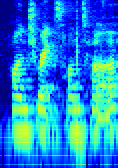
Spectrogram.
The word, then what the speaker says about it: Hunter x Hunter: I'm going to say Hunter x Hunter okay yes I do pronounce the X sorry don't hate me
